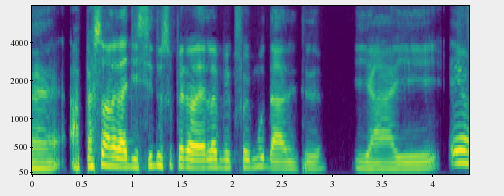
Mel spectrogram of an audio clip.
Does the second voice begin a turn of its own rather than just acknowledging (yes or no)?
yes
